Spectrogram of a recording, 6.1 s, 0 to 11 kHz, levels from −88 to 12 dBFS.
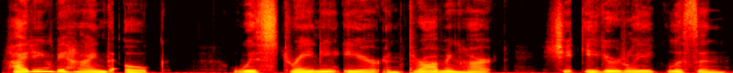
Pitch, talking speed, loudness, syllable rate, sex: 200 Hz, 130 wpm, -19 LUFS, 4.2 syllables/s, female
